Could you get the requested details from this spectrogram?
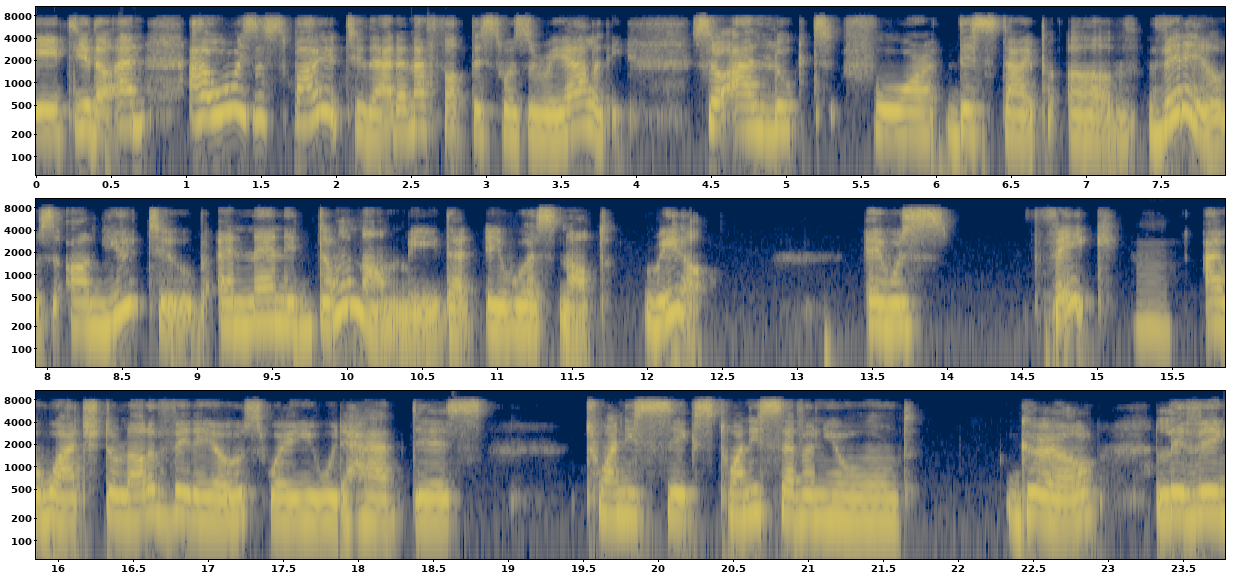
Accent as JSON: {"language": "English", "country": "France", "tie": "born or raised there", "second_language": "English", "moved": "as an adult", "lives_now": "United States", "said": "I come from France originally. I was born in France and raised there."}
